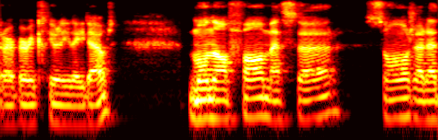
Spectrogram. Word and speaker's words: mon enfant: We have mon enfant, because the word mon technically has a silent N, but when it's followed by a vowel, the N becomes pronounced, so mon enfant.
